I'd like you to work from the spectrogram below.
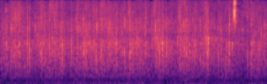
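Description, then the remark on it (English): An audience claps steadily in thanks for the musicians, a dense wash of many overlapping hand claps at an even, moderate loudness that holds for a few seconds without any voices. “Yes, you can clap, you can give thanks.”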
